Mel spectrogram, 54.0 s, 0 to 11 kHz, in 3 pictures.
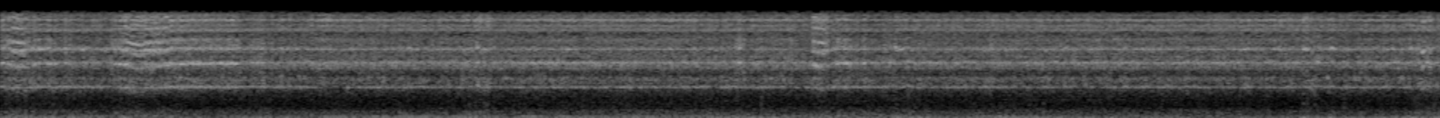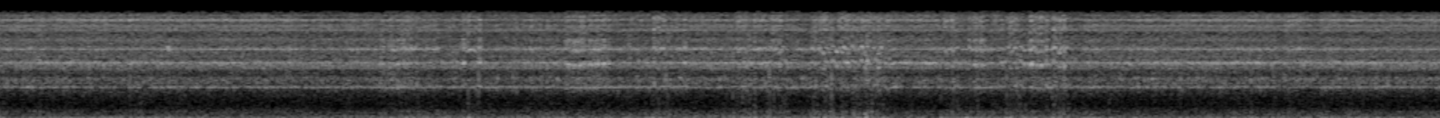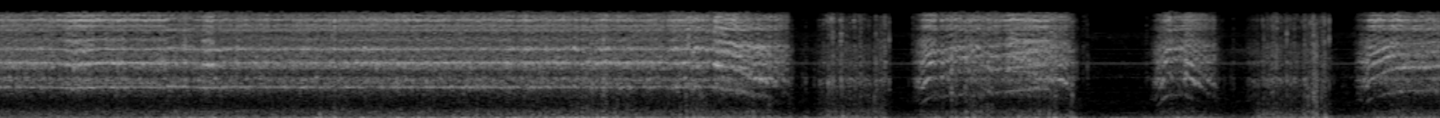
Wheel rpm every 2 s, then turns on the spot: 230, 230, 230, 230, 230, 230, 230, 230, 230, 230, 230, 230, 230, 230, 230, 230, 230, 230, 230, 230, 230, 230, 190, 70, 130, 40, 90.
50-52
